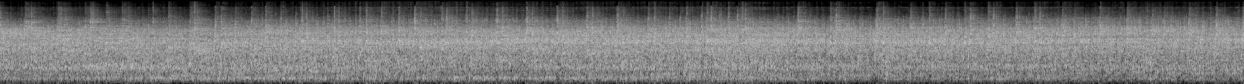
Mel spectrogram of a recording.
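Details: 1960 Harley-Davidson Sportster Ironhead, unused since 2010, running after magneto points/condenser check, carb service, fresh gas, timing and points set: constant thin hissy engine note, level throughout with no misses or stumbles; normal idle.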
